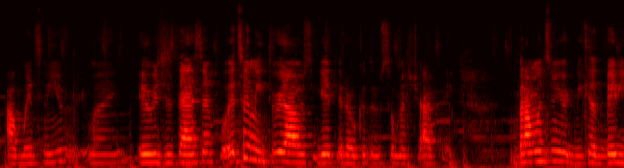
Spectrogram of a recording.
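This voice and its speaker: A young woman vlogger telling a story in a casual, slangy way from her bed, acting out what she and others said. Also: mid-range voice. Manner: animated, slangy, acts out her own quotes.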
